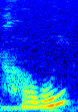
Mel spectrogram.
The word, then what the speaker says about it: Czoluch: In Polish you pronounce it Hołuj.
